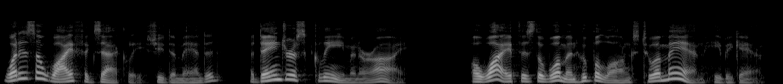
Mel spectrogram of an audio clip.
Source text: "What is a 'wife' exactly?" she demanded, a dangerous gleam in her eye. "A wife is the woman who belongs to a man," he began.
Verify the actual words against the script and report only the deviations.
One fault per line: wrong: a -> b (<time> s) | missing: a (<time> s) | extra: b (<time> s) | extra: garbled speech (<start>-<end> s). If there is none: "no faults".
no faults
